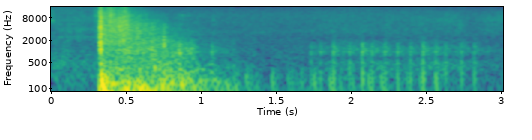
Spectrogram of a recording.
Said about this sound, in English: I think he did switch over to the AUG and put a few bullets in that direction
